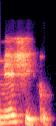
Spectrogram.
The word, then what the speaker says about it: México: nuestras mayores flores sin méxico con x suave como lo pronuncian los indios significa donde estado es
